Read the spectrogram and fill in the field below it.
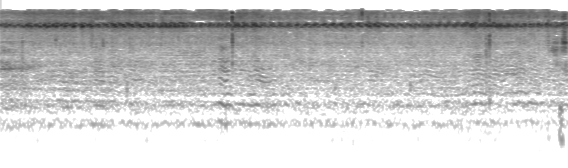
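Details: Wild bee hive in a crack, both ends covered with wood plates: a dense, steady low hum of many bees with wavering tones, a thin high whine running throughout.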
